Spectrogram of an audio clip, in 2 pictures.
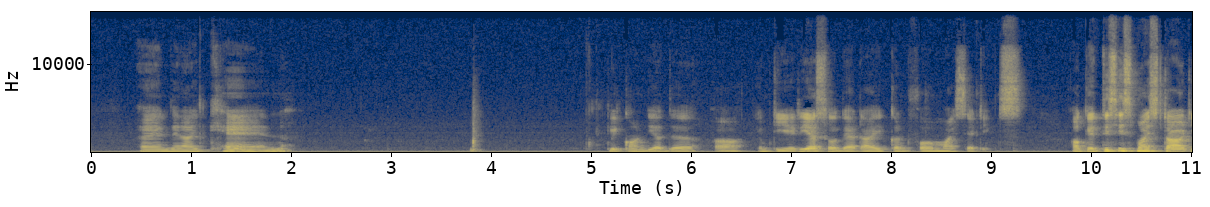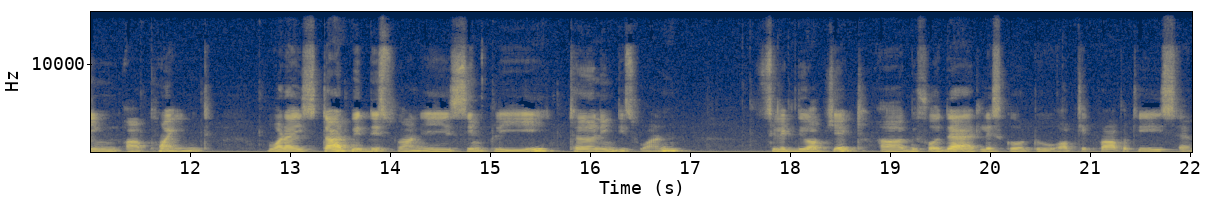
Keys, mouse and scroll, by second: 0.8-2.0 drag, 2.7 middle click, 2.7-3.4 scroll down 2, 4.3 middle click, 4.3-4.7 scroll down 1, 5.0 click, 7.3-8.6 middle drag, 8.6-8.9 scroll down 2, 8.9-11.2 middle drag, 11.2 scroll down 2, 11.5 middle click, 12.3-12.7 scroll up 2, 12.7-13.8 middle drag, 13.8 scroll down 3, 14.7 Tab, 15.0-17.5 middle drag, 17.5 click, 17.9 click, 20.7 click.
